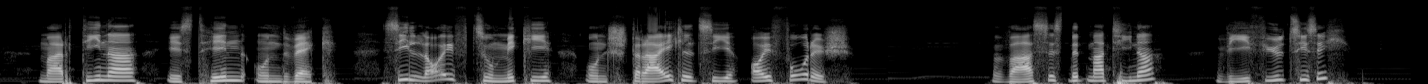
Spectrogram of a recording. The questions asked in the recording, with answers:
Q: Was ist mit Martina? Wie fühlt sie sich?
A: Sie ist hin und weg.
